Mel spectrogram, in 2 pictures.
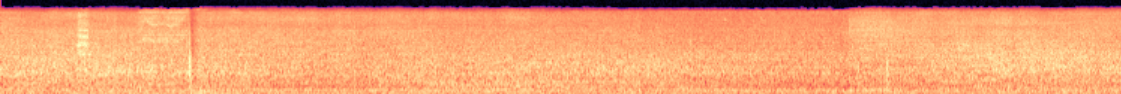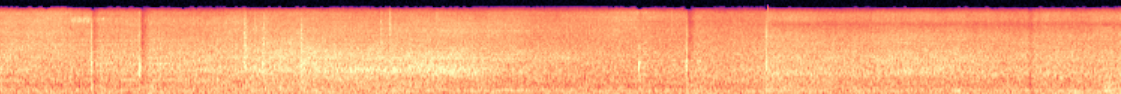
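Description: Diesel engine of a Daewoo crawler excavator running steadily under load as it digs soil, with a few short knocks.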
